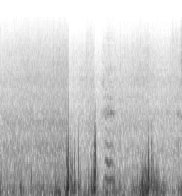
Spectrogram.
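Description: Gusty outdoor wind buffets a microphone with a low, rumbling roar that swells and fades for several seconds, while faint fragments of a voice come through underneath.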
